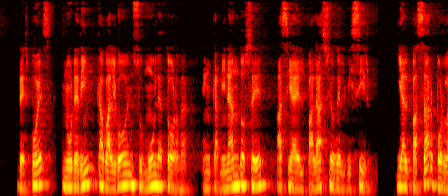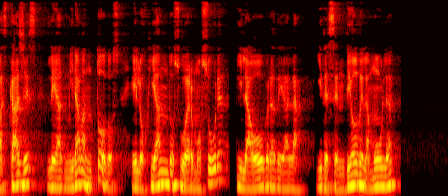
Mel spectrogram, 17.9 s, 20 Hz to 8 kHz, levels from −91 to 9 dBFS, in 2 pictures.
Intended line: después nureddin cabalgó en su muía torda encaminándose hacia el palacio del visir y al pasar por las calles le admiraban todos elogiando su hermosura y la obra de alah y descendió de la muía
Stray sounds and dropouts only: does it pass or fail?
pass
